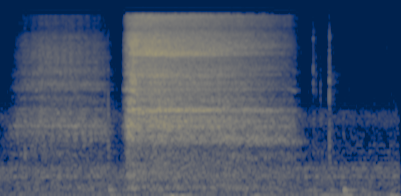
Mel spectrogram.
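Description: A man breathes in softly, then lets out a long breath close to the microphone, loudest at its start and fading over about two seconds. A couple of faint clicks follow.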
